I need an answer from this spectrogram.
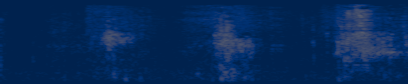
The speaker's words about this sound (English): But he's back, his pack of dogs, running free.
